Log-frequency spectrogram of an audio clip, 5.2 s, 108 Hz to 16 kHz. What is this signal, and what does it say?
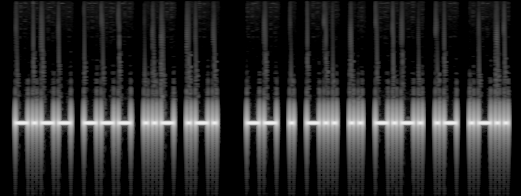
Morse code, heard as a keyed tone, about 28 wpm, 700 Hz. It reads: YOUR MEDICAL
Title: Sentences from Top 1000 Words - Review Part 5 - 28wpm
